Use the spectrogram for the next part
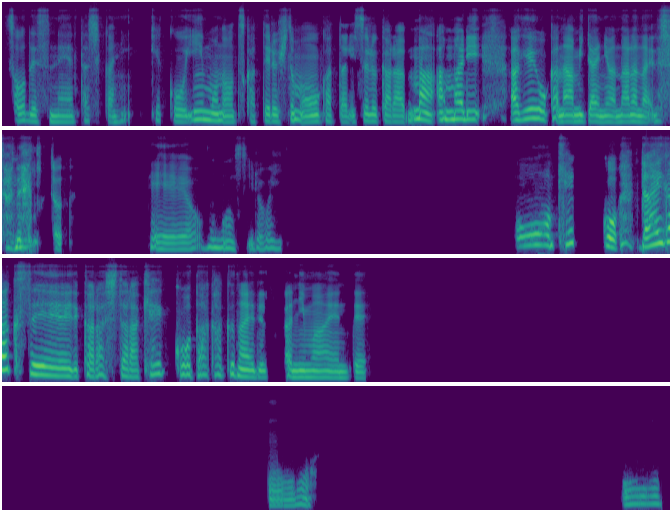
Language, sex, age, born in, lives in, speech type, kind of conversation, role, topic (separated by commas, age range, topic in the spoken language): Japanese, female, 30-34, Japan, United States, conversation, podcast, host, 狭い部屋を快適にするアイデアは？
